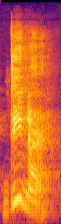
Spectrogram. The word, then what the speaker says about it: dinner: diphthong diner biftong okay if we write two ends we say dinner okay so this is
